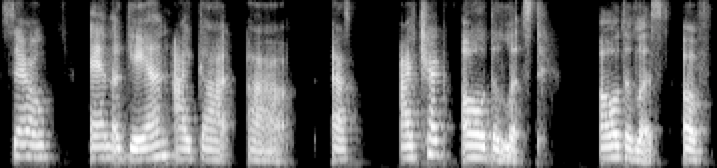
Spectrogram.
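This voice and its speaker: In a very clean recording with a silent background, a woman speaks at a medium pitch with a Vietnamese accent and fairly even intonation. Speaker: graduate student, panelist. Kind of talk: panel talk, personal story. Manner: informal, halting.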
